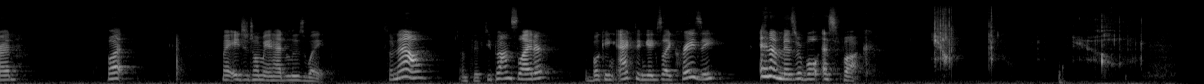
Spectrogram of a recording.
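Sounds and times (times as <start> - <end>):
person crunching vegetable: 9.0 - 12.0.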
